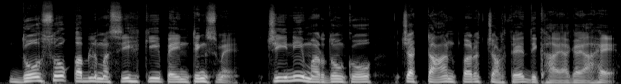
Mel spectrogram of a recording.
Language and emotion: Urdu, neutral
